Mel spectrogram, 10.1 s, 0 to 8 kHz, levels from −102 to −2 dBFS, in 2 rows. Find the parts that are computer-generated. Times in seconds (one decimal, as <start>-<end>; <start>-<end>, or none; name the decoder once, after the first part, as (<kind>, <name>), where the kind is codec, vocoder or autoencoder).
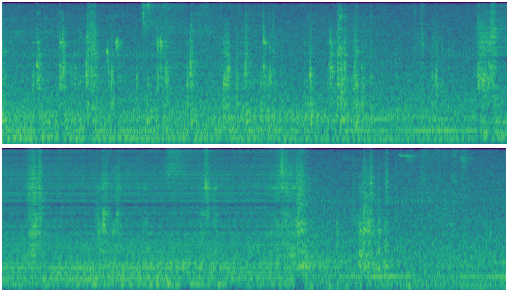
4.8-8.0 (vocoder, HiFi-GAN)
